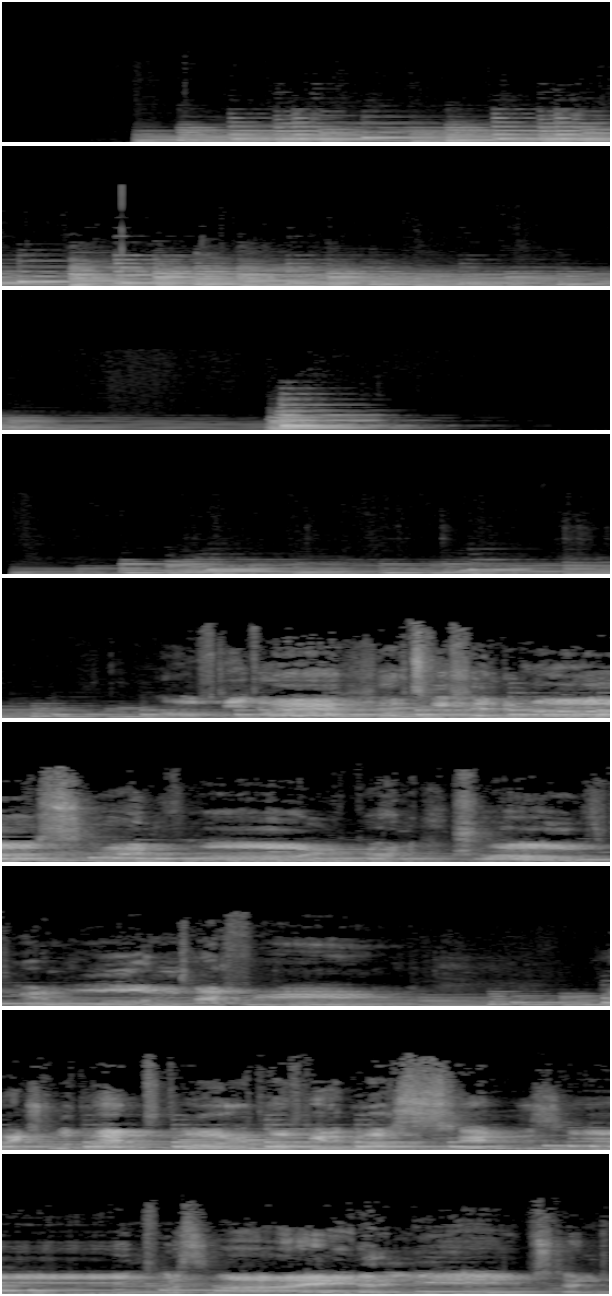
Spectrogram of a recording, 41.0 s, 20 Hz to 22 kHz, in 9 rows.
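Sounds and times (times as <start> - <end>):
piano accompaniment: 1.0 - 12.9, 13.7 - 41.0
baritone singing with vibrato: 19.4 - 30.5, 31.8 - 41.0.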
